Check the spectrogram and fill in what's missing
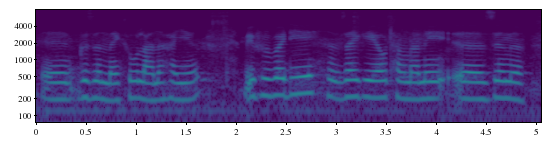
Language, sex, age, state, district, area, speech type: Bodo, female, 18-30, Assam, Udalguri, rural, spontaneous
